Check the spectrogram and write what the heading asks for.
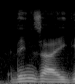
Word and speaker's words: Rinzai: That happens to be the Japanese pronunciation of his name, Rinzai Gigen, who lived sometime in the 8th or 9th century in China.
